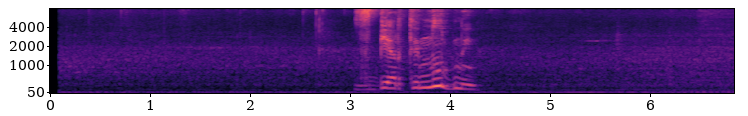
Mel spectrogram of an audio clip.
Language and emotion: Russian, angry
